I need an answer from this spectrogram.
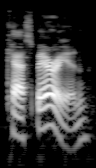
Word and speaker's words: Kasparian: Anna Kasparian, is that I pronounce your last name correct?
